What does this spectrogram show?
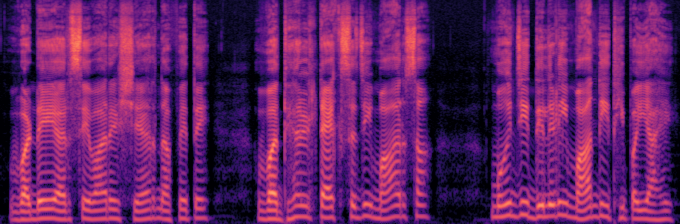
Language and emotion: Sindhi, sad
